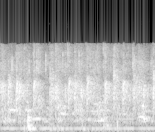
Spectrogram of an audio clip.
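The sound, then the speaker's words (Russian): Audience applause after a talk, a dense run of many claps at a fairly even pace, moderately loud, with a low steady hum underneath. “Сразу за аплодисментами последовали вопросы.”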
